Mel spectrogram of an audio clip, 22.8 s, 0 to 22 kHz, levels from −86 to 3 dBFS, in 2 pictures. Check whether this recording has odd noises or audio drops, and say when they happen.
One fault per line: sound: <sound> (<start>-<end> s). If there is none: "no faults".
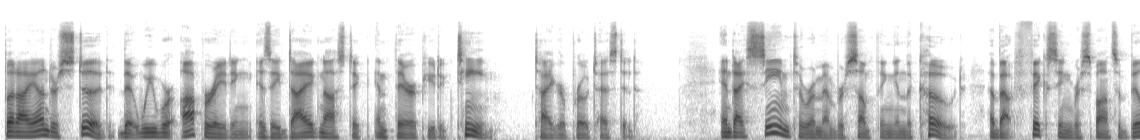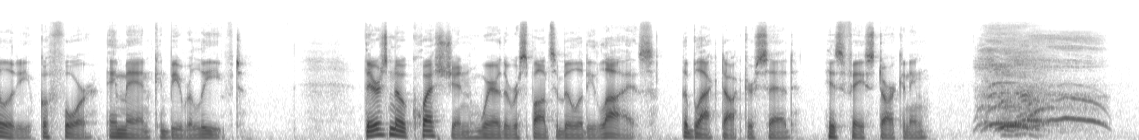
sound: breath (21.1-22.5 s)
